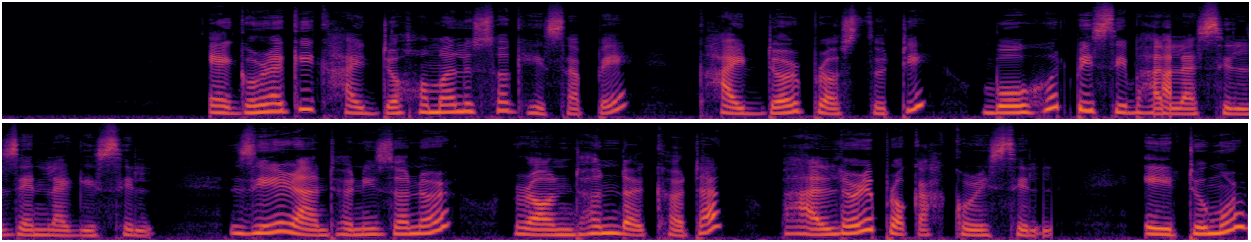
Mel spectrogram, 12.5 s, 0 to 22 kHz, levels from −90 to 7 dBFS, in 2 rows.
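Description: Chunks out of order at 5.76 to 5.84 s and again at 11.40 to 11.48 s: in each case a 40 ms block of the speech arrived late and was played one block behind where it belonged. The two blocks in each 80 ms span swap places. No audio goes missing, but each swap creates three abrupt joins. The result is a brief jumbled stutter.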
